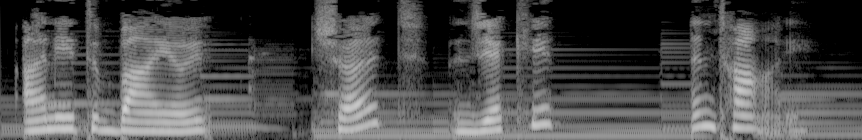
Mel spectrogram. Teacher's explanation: 마지막에는 내리고 그 전에는 올리고 보통 이렇게 얘기를 많이 하죠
